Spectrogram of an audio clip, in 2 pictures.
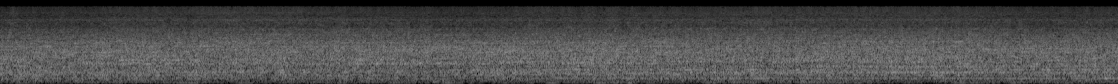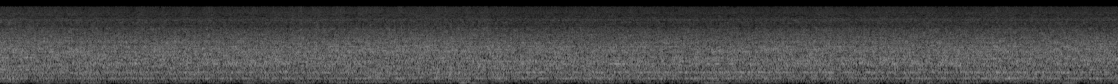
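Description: A hair dryer blows with a steady loud roar.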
